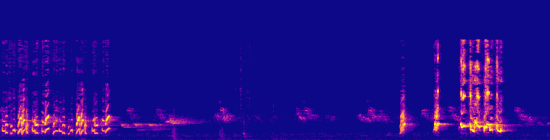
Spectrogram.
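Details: Bulbul singing: a rapid burst of rich, warbled notes opens, followed by a soft whistled slur, quiet pauses, then another quick chattering phrase of sharp notes.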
